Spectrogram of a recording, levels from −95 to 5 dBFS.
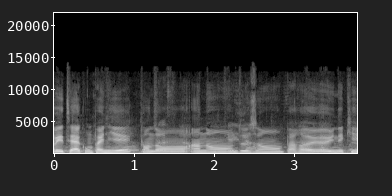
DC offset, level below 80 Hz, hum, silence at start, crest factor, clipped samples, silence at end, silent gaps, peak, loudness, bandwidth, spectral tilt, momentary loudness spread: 0.3%; -56 dBFS; none; 0 s; 16 dB; under 0.1%; 0 s; none; 0 dBFS; -18 LUFS; 12.5 kHz; -6 dB/octave; 6 LU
